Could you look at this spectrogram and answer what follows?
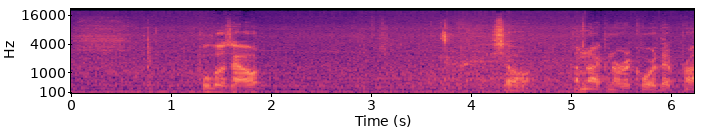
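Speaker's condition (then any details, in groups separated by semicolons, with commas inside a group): No condition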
